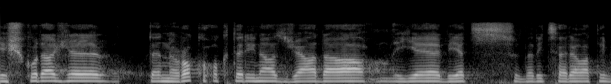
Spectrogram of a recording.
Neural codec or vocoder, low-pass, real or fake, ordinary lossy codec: codec, 16 kHz, 2 kbps, FunCodec, trained on LibriTTS, 25 frames a second; 7.2 kHz; fake; AAC, 48 kbps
